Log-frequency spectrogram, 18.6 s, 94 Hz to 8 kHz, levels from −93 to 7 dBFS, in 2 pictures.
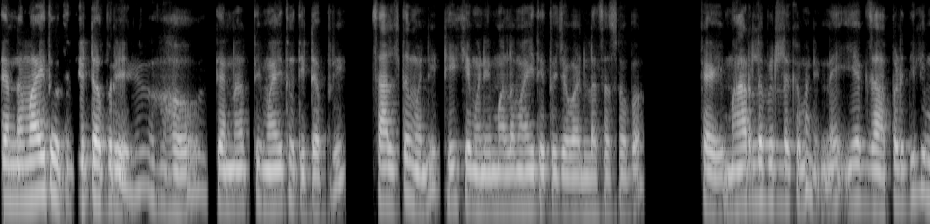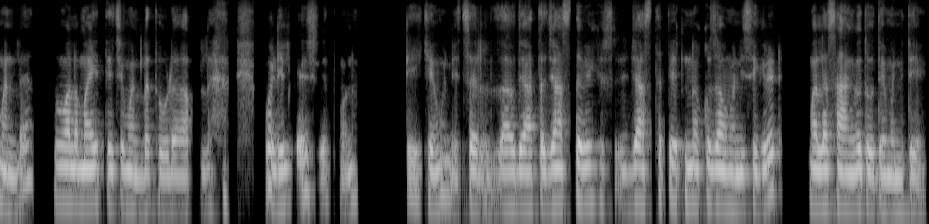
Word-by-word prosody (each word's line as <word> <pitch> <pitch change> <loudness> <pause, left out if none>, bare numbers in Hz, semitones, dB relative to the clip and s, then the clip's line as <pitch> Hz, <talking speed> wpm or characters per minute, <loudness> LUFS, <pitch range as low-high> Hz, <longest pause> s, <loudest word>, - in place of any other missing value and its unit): त्यांना 155 -2 +5
माहीत 170 +4 +8
होती 155 -3 +4
ती - - +4
टपरी. 150 -3 +8 0.5
हो, 135 -1 +2 0.3
त्यांना 140 0 +4
ते - - -2
माहीत 140 +2 +3
होती 140 -3 -2
टपरी. 185 - -2 0.3
चालतं 145 +2 +1
म्हणे, 130 -8 0
ठीक 145 - -2
आहे - - +5
म्हणे, 130 -1 +2
"मला 130 0 0
माहिती 135 +1 +1
आहे 135 - -2
तुझ्या 130 -1 0
वडिलांचा 120 0 -2
स्वभाव. 125 0 -5 0.6
काही 125 -2 +3
मारलं-बिरलं 150 +2 +2
का - - -1
म्हणे, 255 - -5
नाही - - -3
एक 150 -1 0
झापड 140 0 0
दिली 170 +3 -5
म्हणलं, 250 -3 -3 0.3
तुम्हाला 145 -1 +1
माहीत 140 +1 +1
आहे 140 +1 -2
म्हणलं 130 -1 -2
थोडं 125 0 -2
आपलं 130 +2 -10 0.6
वडील 135 0 +1
कसे - - -4
आहेत - - -12
म्हणून." - - -8 0.5
ठीक 80 -2 -4
आहे 135 - +1
म्हणे, 165 - -6
"चल 125 -3 -2
जाऊ 135 0 0
दे 135 - +2
आता 130 0 0
जास्त 140 0 0 0.5
जास्त 145 -1 -1
पित 150 - -2
नको 145 0 -1
जाऊ 140 -1 +3
म्हणे 130 -1 -1
सिगारेट." 140 +8 -2 0.3
मला 135 0 +3
सांगत 135 0 0
होते 130 -1 0
म्हणे 120 -1 -1
ते 125 - 0
140 Hz, 195 wpm, -24 LUFS, 130-145 Hz, 0.6 s, माहीत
